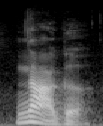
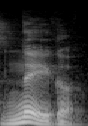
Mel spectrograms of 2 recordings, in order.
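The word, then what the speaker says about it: 那个: For example, the Mandarin word for "that" is nàgè, though many people nowadays pronounce it casually as nèigè.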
